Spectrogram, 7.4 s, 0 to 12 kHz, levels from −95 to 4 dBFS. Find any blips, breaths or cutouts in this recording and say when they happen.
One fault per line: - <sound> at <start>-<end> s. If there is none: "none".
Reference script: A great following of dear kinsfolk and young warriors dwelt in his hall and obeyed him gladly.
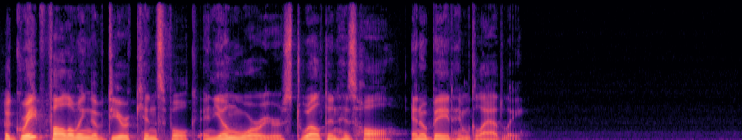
none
